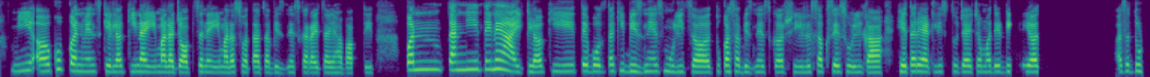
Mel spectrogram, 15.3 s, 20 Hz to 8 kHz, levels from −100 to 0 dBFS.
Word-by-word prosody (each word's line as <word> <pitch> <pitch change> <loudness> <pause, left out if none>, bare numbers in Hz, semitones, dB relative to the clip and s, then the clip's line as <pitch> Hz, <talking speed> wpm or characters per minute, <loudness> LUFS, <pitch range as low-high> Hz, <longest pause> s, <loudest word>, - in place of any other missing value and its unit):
मी 270 +3 -4
अ, 250 +1 +5
खूप 340 -1 -3
कन्विन्स 250 -2 +1
केलं 230 -2 +1
की 240 0 -5
नाही 230 -2 +4
मला 220 0 +6
जॉबचं 225 +2 0
नाही, 215 -1 -2
मला 210 +1 0
स्वतःचा 215 -1 -3
बिझनेस 215 0 -10
करायचा 205 0 -1
आहे 205 - -3
ह्या 200 0 -6
बाबतीत. 195 +1 -6 0.5
पण 320 +1 +3
त्यांनी 310 +2 +5
ते 330 - +3
नाही 345 0 +7 0.2
ऐकलं, 225 -1 -1
की 250 0 -5
ते 255 - +5
बोलता 245 +1 -1
की 280 - -7
"बिझनेस 250 0 -4
मुलीचं. 230 -2 0
तू 245 - -14
कसा 245 0 +1
बिझनेस 225 0 -8
करशील? 220 -1 -5
सक्सेस 240 0 -1
होईल 220 -1 -5
का? 215 0 +5 0.3
हे 235 - +5
तरी 250 0 +3
ॲटलिस्ट 235 +1 0
तुझ्या 235 -1 -3
ह्याच्यामध्ये 230 0 -3
डिग्री 240 +1 -3
अस" - - 0 1.1
असं 250 +2 -5
तु 260 - -3
235 Hz, 170 wpm, -23 LUFS, 220-250 Hz, 1.1 s, नाही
